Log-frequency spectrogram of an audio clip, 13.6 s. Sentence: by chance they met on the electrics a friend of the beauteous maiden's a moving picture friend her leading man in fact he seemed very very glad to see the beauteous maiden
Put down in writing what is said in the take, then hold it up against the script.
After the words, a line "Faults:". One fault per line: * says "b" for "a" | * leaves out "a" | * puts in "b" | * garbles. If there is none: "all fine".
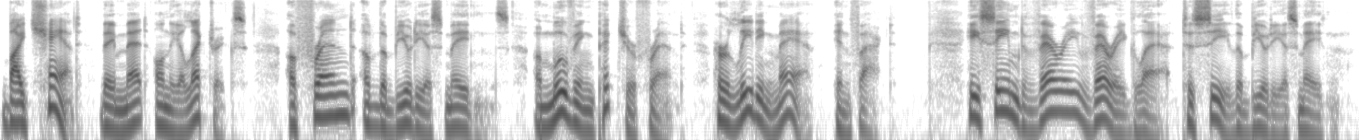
by chant they met on the electrics a friend of the beauteous maiden's a moving picture friend her leading man in fact he seemed very very glad to see the beauteous maiden
Faults:
* says "chant" for "chance"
